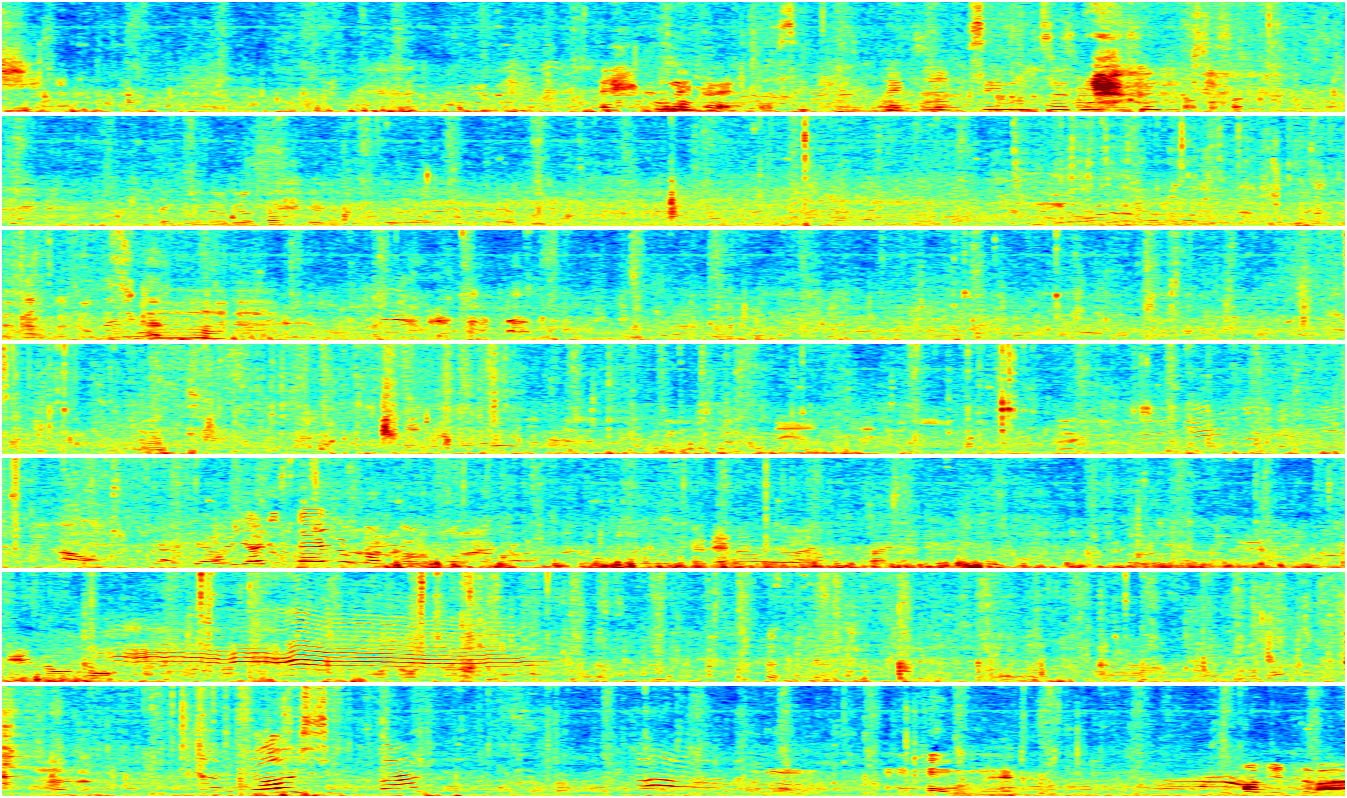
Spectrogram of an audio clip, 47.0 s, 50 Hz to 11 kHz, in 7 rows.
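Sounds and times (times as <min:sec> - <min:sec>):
indistinct voices of passers-by: 0:00.0 - 0:47.0
talking in background: 0:00.0 - 0:47.0
wind buffeting microphone: 0:00.0 - 0:47.0.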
